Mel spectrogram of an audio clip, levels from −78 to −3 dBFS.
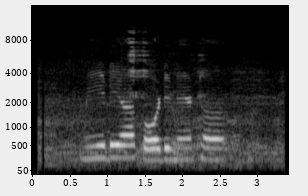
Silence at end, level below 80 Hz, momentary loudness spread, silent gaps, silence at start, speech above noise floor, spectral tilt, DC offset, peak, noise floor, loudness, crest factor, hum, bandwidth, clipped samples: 0.05 s; -74 dBFS; 23 LU; none; 0.1 s; 21 dB; -3.5 dB/octave; under 0.1%; -8 dBFS; -45 dBFS; -24 LUFS; 18 dB; none; 10.5 kHz; under 0.1%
